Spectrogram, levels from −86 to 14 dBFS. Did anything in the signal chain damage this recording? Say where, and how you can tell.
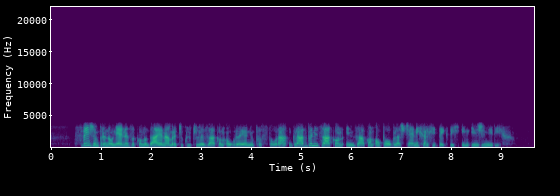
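Yes. At the codec stage, the whole clip carries G.729 coding, the G.729A variant at 8 kbit/s. The speech is band-limited to roughly 300 Hz to 3.4 kHz, and it has the slightly rough, synthetic quality of a decoder rebuilding the sound from a vocal tract filter, a pitch predictor and a few pulses per subframe. On a spectrogram, energy stops sharply near 3.4 kHz and is thin below 300 Hz, and the harmonics look smeared and grainy.

At the network stage, there is VoIP packet loss concealed by the speech codec from 3.60 to 3.69 s. About 40 ms of audio went missing, which fits two lost packets. The decoder filled the gap by repeating its last pitch and filter with falling gain, so the sound is briefly stretched and fades, and it stays weak until about 3.69 s as the decoder's state recovers. On the waveform this shows as a stretched section with a decaying envelope. 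On the spectrogram it appears as a smeared, repeated pattern that fades out.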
